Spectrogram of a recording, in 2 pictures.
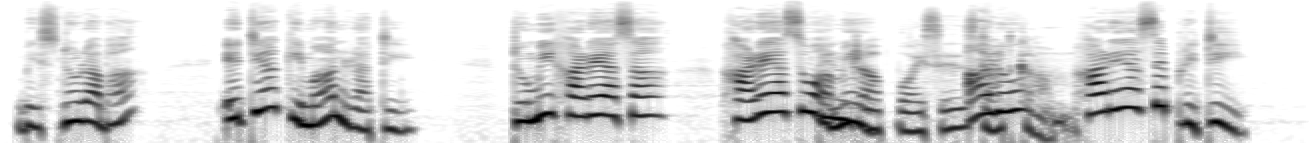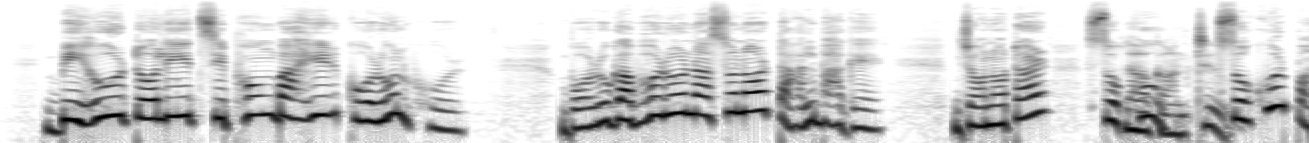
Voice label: Assamese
